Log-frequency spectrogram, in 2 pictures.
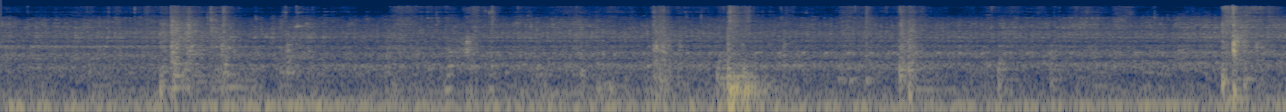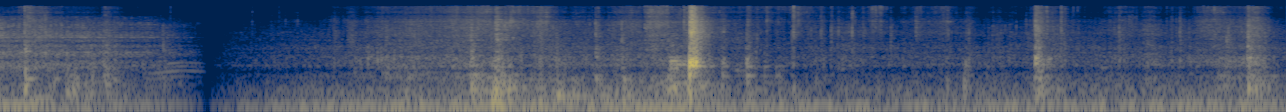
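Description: A motor vehicle's engine running steadily, with scattered knocks and clicks over it; the sound drops out briefly a little past halfway, then carries on.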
